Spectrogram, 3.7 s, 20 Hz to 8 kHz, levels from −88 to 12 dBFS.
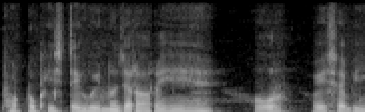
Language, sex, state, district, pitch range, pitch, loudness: Hindi, male, Bihar, Vaishali, 125-130 Hz, 125 Hz, -20 LUFS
